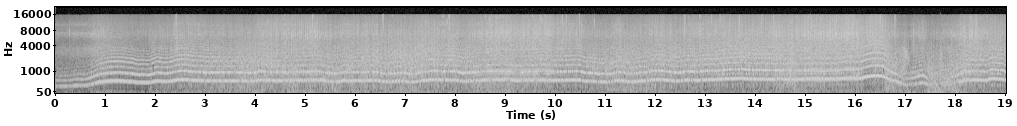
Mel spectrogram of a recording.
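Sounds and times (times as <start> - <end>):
drone motors whining: 0.0 - 19.0.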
